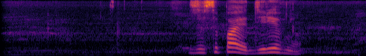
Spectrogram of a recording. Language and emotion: Russian, neutral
